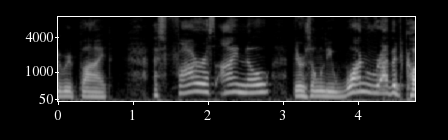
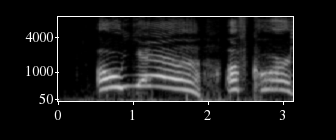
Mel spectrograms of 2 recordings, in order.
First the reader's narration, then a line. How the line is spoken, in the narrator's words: exclaimed Paul Troll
